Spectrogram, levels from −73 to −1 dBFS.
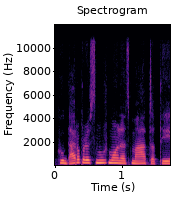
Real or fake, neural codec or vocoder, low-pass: fake; codec, 16 kHz in and 24 kHz out, 0.6 kbps, FocalCodec, streaming, 4096 codes; 10.8 kHz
